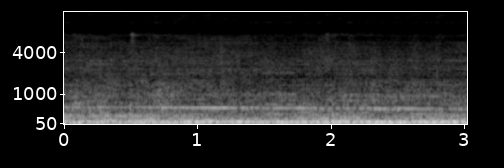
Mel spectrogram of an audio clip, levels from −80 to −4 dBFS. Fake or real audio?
fake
